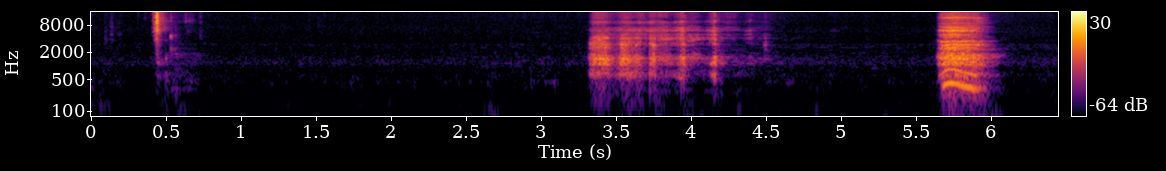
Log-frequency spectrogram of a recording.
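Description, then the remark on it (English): A single sharp tick, then a second-long flurry of pencils falling and clattering, followed by a short breathy sigh; no talking. “Oh, shoot. I'm losing all my pencils.”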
